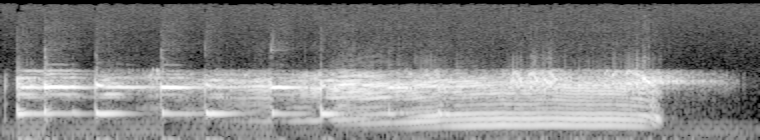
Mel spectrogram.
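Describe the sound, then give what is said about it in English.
A novelty cow alarm clock made in Japan lets out a loud, electronic-sounding moo: a few choppy stuttered pulses, then a long sustained bellow that drops sharply in pitch at the end. “It sounds like an Arnold Schwarzenegger cow.”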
